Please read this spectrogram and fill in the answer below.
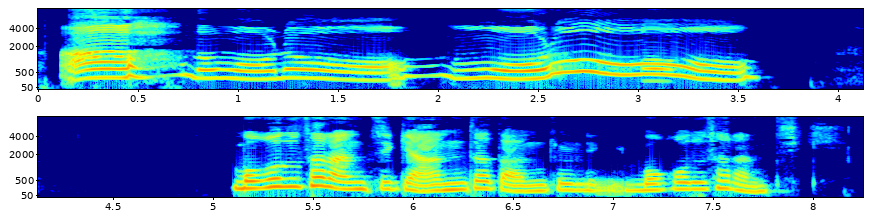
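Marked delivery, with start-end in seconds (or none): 0.1-3.6 higher, half-joking whimper; fake-cry over an impossible choice; mock crying. Streamer stuck on a fan's choice, whining in mock tears.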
